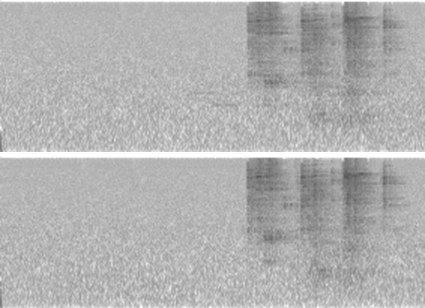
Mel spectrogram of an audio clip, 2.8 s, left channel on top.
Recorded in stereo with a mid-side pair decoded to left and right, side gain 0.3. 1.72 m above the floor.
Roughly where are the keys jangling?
Ahead right.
